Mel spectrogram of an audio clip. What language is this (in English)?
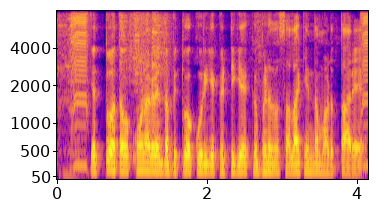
Kannada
